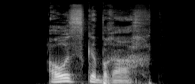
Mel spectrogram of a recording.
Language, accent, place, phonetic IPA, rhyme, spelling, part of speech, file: German, Germany, Berlin, [ˈaʊ̯sɡəˌbʁaxt], -aʊ̯sɡəbʁaxt, ausgebracht, verb, De-ausgebracht.ogg
- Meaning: past participle of ausbringen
